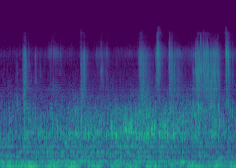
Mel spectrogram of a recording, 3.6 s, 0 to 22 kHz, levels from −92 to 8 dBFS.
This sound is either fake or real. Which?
fake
